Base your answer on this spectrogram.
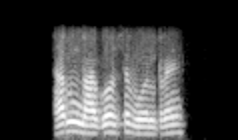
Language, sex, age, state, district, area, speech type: Hindi, male, 18-30, Rajasthan, Nagaur, rural, conversation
